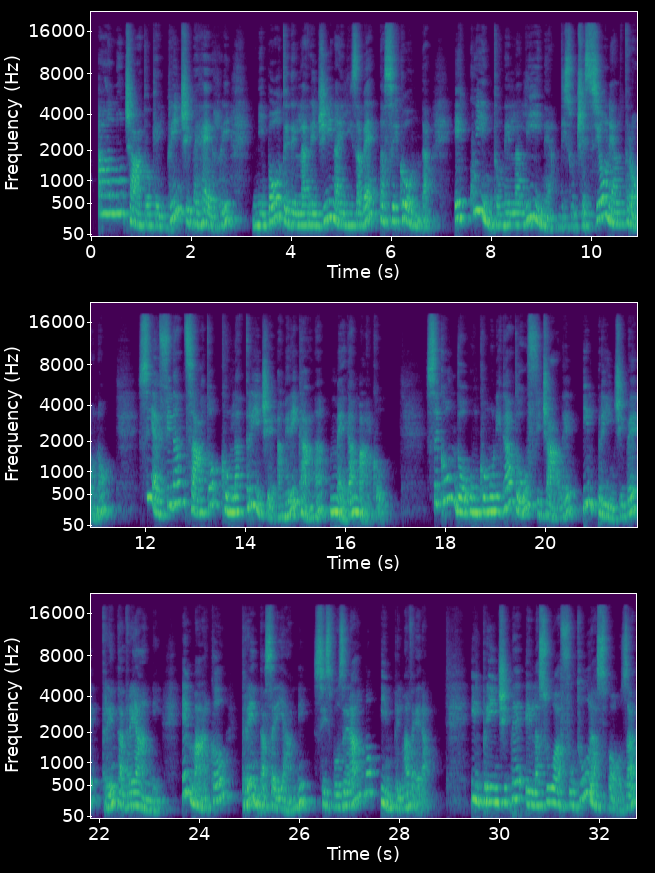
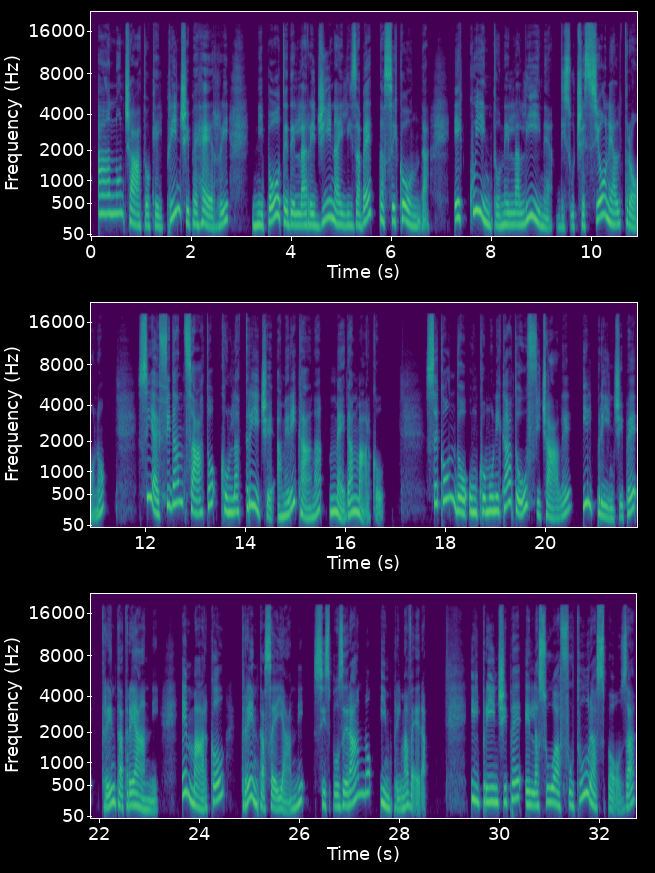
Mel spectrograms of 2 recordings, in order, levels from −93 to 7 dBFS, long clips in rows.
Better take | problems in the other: second | room echo; slight; dies away in 0.4 s // off-mic speech; far

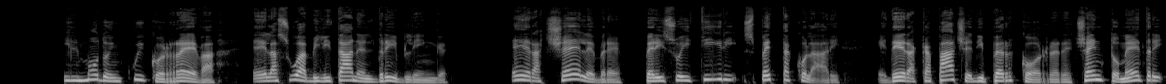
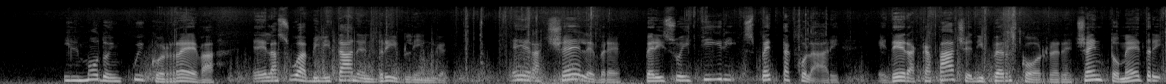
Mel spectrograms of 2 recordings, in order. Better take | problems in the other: first | wind noise on the microphone; occasional gusts; 15 dB below the speech

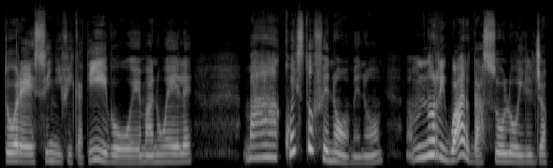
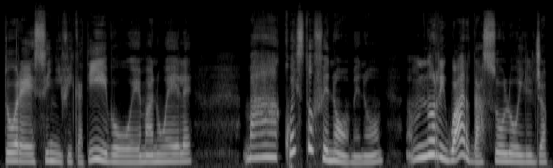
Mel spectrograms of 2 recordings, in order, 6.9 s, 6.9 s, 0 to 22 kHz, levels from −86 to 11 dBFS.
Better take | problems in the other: second | thin; somewhat; fading below 500 Hz

